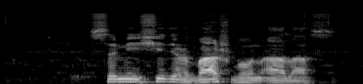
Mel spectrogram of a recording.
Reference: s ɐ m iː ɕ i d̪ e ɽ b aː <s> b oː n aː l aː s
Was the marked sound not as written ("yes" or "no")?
yes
